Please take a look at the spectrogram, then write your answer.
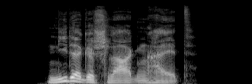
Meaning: dejection, despondency, depression, low spirits
- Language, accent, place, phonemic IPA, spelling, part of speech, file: German, Germany, Berlin, /ˈniːdəʁɡəʃlaːɡənhaɪ̯t/, Niedergeschlagenheit, noun, De-Niedergeschlagenheit.ogg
